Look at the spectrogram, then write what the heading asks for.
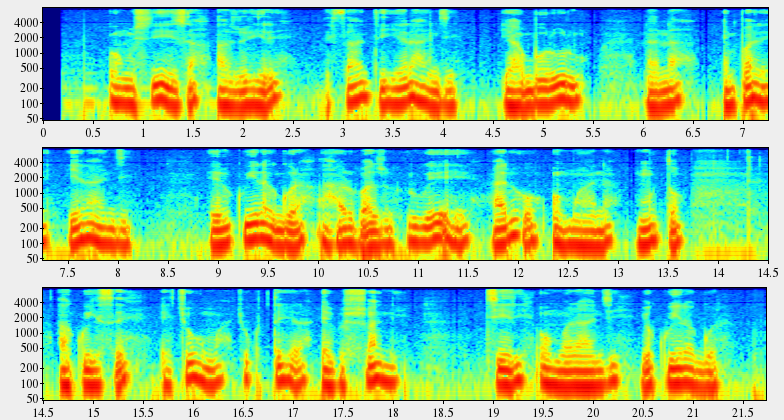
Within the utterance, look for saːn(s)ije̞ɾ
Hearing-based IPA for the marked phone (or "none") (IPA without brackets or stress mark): t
